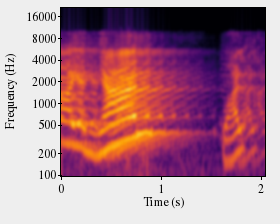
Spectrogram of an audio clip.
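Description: Speech only: a man's voice drawing out one long vowel whose pitch dips and then rises. The vowel fades out about a second and a half in, and a short burst of speech follows.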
